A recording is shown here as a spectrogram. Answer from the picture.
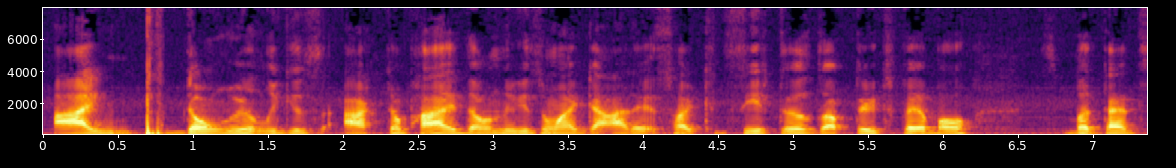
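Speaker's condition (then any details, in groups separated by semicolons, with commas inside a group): Cerebral palsy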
